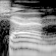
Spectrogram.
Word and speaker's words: Sharam: uh, and I think I'm going to go with oh, do I, uh, either no Max Sharam maybe because even Zombie has some stuff going for it.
